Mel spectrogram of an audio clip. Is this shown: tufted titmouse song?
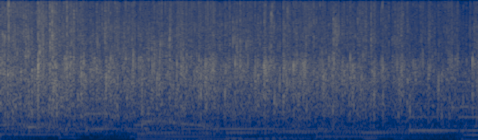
no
